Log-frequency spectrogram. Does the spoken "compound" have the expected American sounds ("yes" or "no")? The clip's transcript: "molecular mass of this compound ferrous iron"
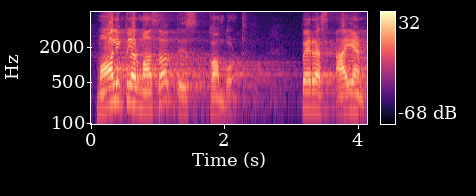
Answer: no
